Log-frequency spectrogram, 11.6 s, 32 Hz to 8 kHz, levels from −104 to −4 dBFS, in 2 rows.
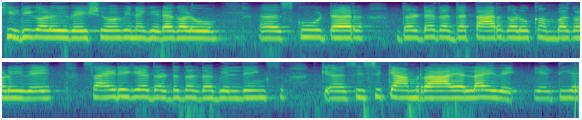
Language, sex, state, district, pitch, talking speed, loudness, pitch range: Kannada, female, Karnataka, Bidar, 240 Hz, 115 wpm, -18 LUFS, 235-245 Hz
